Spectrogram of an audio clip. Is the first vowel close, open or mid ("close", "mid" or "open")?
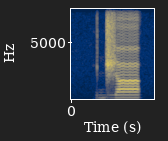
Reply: open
